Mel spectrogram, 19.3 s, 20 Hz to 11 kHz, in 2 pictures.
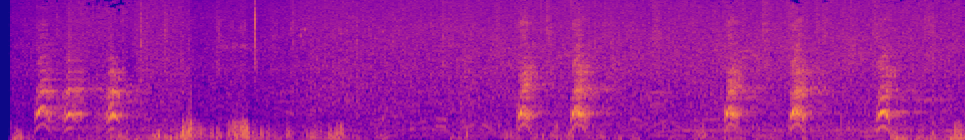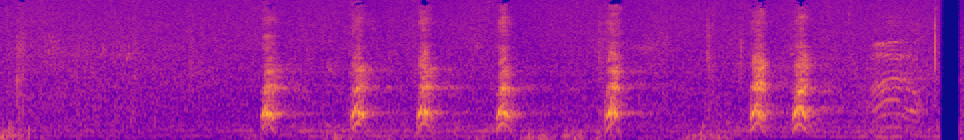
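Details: Pug named Maria in Saitama, Japan, recorded on 14 April 2020 while out in the sunlight, giving short sharp barks, singly and in quick runs of two to four, with low rumbling handling noise between them.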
